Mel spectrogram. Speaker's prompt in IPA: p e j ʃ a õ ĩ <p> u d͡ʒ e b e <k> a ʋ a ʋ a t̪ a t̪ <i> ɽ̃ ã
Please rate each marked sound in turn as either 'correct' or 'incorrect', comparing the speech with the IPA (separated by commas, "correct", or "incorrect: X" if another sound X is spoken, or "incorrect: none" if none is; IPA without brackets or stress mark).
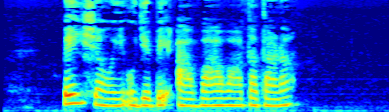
incorrect: none, incorrect: ʔ, incorrect: a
